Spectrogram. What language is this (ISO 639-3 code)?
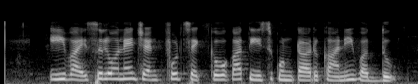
tel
